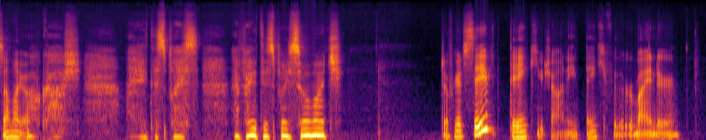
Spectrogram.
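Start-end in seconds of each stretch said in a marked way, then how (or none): 0.3-3.4 play-acted frantic, panicked, breathy whisper. Retelling own reaction in customer service games: imitating own panicking. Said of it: "I start panicking".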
